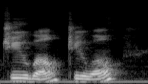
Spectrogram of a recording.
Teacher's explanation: we have a dark l so schwa before the l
